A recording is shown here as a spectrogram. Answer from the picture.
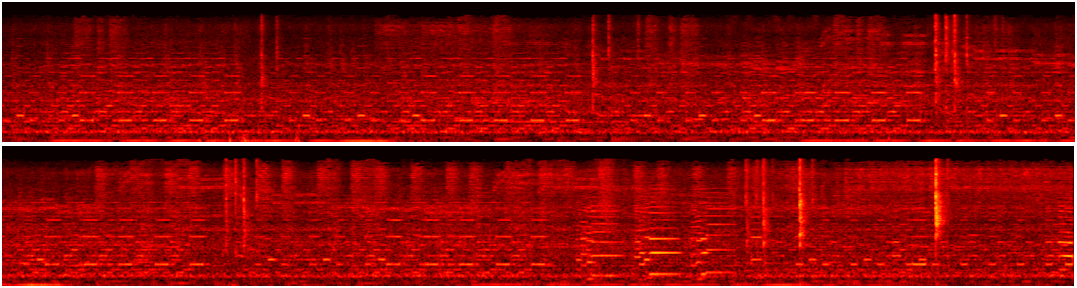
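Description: Slot machine's electronic game music playing as a steady, looping tune, with a few short beeps near the end.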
